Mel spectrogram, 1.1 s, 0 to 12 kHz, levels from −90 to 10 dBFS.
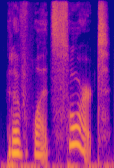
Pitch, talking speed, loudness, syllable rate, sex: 255 Hz, 210 wpm, -18 LUFS, 3.9 syllables/s, female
